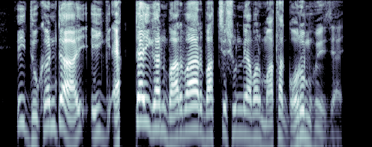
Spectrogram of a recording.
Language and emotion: Bengali, disgusted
